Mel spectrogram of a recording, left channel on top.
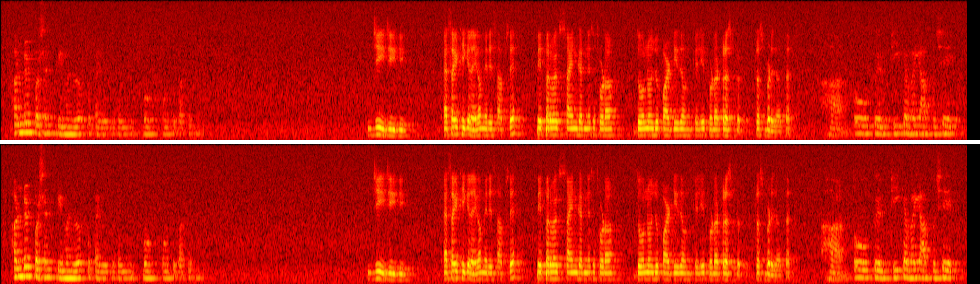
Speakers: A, on the right; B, in the centre.
A: हंड्रेड परसेंट पेमेंट जो है उसको फाइनल कर देंगे वो और फिर बात होगी
B: जी जी जी ऐसा
A: हम्म।
B: ही ठीक रहेगा मेरे हिसाब से पेपर वर्क साइन करने से थोड़ा दोनों जो पार्टीज हैं उनके लिए थोड़ा ट्रस्ट ट्रस्ट बढ़ जाता है
A: हाँ तो फिर ठीक है भाई आप मुझे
